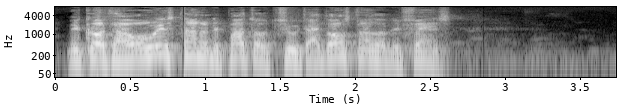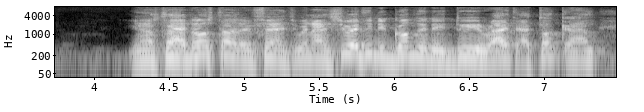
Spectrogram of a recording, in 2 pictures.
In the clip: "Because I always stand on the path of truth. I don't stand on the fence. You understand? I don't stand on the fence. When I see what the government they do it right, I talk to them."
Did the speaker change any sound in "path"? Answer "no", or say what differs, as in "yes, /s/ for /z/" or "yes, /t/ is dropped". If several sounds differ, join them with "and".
yes, /t/ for /θ/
